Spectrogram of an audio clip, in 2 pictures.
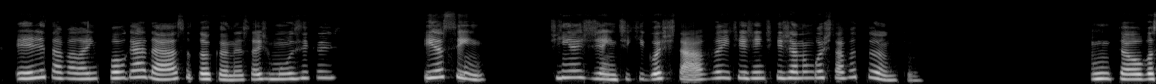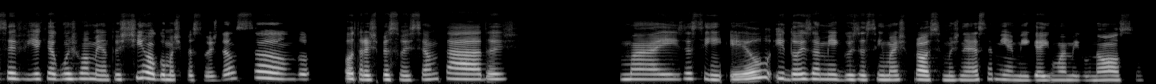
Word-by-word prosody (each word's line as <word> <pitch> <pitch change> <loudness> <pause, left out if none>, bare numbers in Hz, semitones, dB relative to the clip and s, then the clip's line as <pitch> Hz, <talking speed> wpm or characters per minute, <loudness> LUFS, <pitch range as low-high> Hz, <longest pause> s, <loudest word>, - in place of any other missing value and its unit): Ele 275 +4 +3
estava 285 -5 -3
lá 255 0 +1
empolgadaço 285 -3 +1
tocando 245 -5 +2
essas 230 +3 -2
músicas. 290 +5 -2 0.9
E 305 +1 +4
assim 310 - 0 0.6
tinha 315 +2 -2
gente 245 -4 -2
que 245 +2 -12
gostava 260 +2 +1
e 295 - -3
tinha 290 0 -2
gente 285 0 -2
que 295 -2 -1
já 290 0 +3
não 295 +1 -3
gostava 310 +1 -3
tanto. 200 - -4 1.7
Então, 250 -2 +3
você 250 +2 +4
via 245 0 -3
que 260 - -2
alguns 250 0 +2
momentos 230 -3 -1
tinham 290 +3 +1
algumas 220 -4 +2
pessoas 195 -2 -9
dançando, 250 -1 0 0.3
outras 225 -4 +2
pessoas 215 -2 -2
sentadas. 245 +1 +1 1.0
Mas 235 0 -1
assim, 255 -5 -2
eu 270 +8 +4
e 275 - -1
2 240 +1 +2
amigos 225 -2 0
assim, 215 0 -1
mais 210 0 0
próximos, 210 -2 +2
né. 205 - -2
Essa 220 +4 -3
minha 225 -2 -4
amiga 200 0 -2
e 195 - -1
um 200 0 -5
amigo 200 -1 -5
nosso, 200 +1 -1
245 Hz, 130 wpm, -23 LUFS, 220-275 Hz, 1.7 s, E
